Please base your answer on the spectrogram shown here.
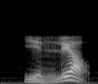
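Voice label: spoken sound "yinliao", Chinese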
